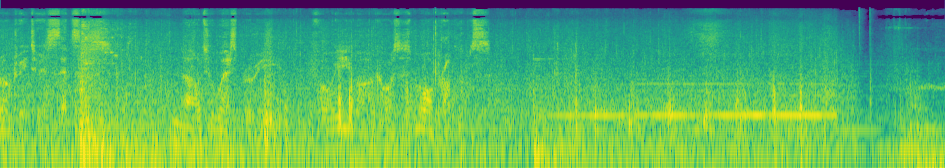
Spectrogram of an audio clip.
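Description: Footsteps crunch over grass and dirt.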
